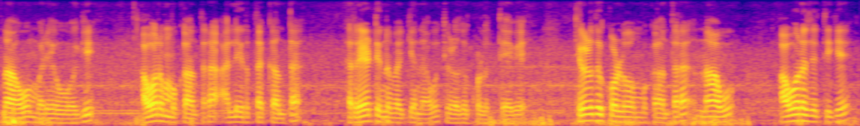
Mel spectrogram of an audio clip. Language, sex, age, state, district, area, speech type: Kannada, male, 45-60, Karnataka, Koppal, rural, spontaneous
